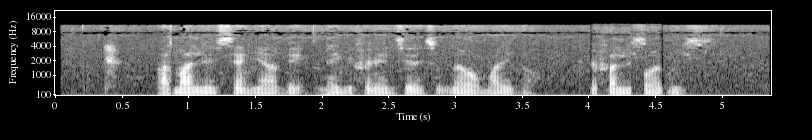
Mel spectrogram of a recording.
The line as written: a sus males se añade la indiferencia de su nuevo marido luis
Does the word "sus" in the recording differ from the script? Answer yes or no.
yes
